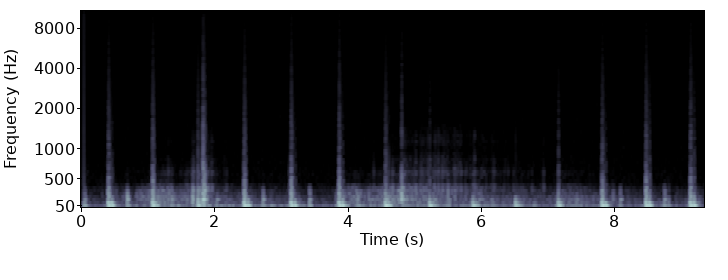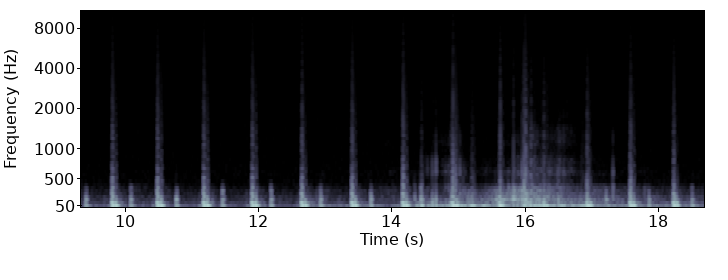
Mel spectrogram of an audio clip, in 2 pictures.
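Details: Own heart sounds via stethoscope after a 10 km run, lying on a daybed on the left side while trying to control breathing: strong, fast beats at about 90 a minute with breathing noise between; normal post-exercise heart sounds.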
